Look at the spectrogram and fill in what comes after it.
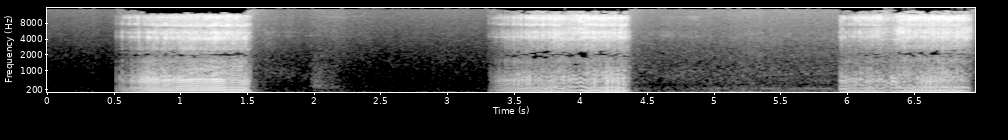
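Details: Snoring French Bulldog Tequila, compared to a little pig: three long grating snores, a full second each, low throaty rattle with bright hissy upper edges, separated by brief soft exhalations.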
